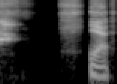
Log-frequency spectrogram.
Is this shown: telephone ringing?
no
